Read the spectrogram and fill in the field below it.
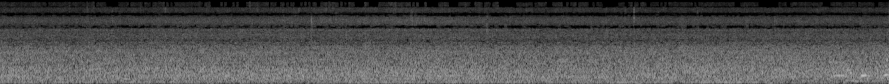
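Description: Steady rain falling outdoors, a dense, even wash of noise that holds at a constant level throughout with no clear breaks.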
